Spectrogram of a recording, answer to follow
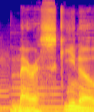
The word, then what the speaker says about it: maraschino: You'll also need some maraschino liqueur. Make sure you pronounce that like a good Italian.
